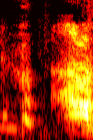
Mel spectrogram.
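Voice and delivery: crying out through sour candy; eating sour candy. Real, not acted. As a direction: sour pain, shouted with mouth full.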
